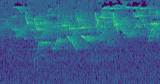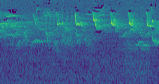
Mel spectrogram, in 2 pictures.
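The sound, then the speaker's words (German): A common chiffchaff sings its repeated high chirping notes in a steady rhythm, amid a busy backdrop of other birdsong with no voices. “Und der Zipzap ist ein spannender Vogel, weil der wird oft vernachlässigt, was so die Vogelsprache angeht.”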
